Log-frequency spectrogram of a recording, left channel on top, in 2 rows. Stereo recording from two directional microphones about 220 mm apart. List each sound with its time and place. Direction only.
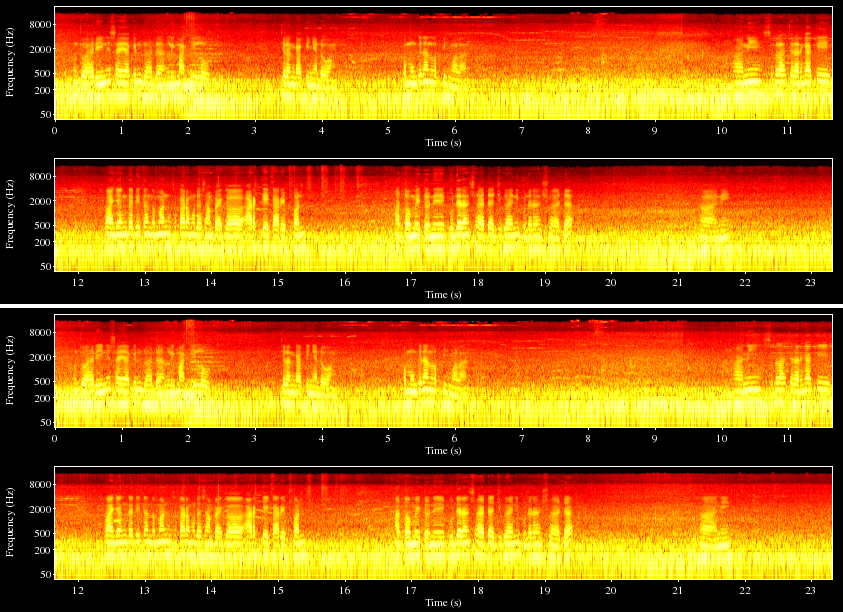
0.4 s speech: centre (ahead or behind)
3.3 s speech: centre (ahead or behind)
5.2 s speech: 10° right (ahead or behind)
10.2 s speech: 5° right (ahead or behind)
17.0 s speech: 5° left (ahead or behind)
17.8 s speech: 10° right (ahead or behind)
21.4 s speech: 15° right (ahead or behind)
